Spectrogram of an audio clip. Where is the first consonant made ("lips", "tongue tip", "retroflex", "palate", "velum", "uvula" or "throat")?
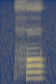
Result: throat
